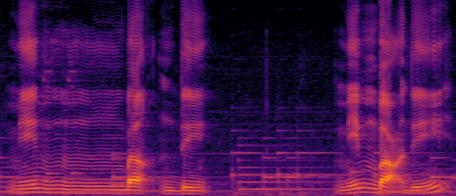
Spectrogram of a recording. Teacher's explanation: Nun matinya dihilangkan diganti menjadi suara mim mati · membalik bunyi suara nun mati dan tanwin menjadi Bunyi mim mati ketika bertemu dengan satu huruf iqlab yaitu berupa huruf ba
